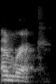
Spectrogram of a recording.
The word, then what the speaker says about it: Emmerich: someone mispronounced my name but it's it's emrick emmerich okay it's okay that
